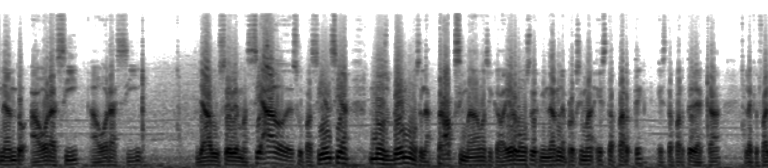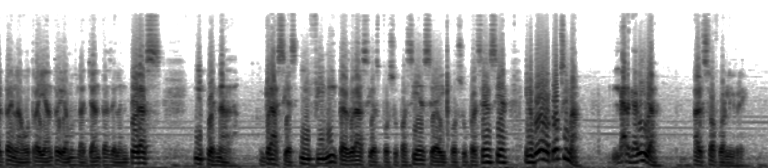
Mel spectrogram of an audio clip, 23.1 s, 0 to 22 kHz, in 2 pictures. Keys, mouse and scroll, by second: 0.6 click, 1.0-2.6 middle drag, 2.6 shift+scroll up 2, 2.8-3.1 shift+scroll down 2, 3.1-4.5 middle drag, 4.5-4.9 scroll down 2, 4.9-6.4 middle drag, 6.4-6.7 scroll up 1, 6.8-7.9 shift+middle drag, 10.6 shift+middle click, 13.3-13.6 scroll down 1, 13.6-15.4 middle drag, 15.4-15.8 scroll up 1, 16.4-17.0 scroll up 1, 17.0-17.4 scroll down 1, 18.4-19.7 ctrl+middle drag.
